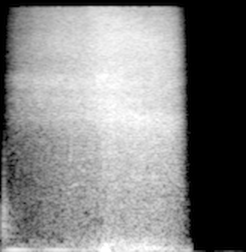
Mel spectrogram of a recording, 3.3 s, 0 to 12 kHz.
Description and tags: Balloon-Inflate-21
Balloon inflating. Recorded with Zoom H4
